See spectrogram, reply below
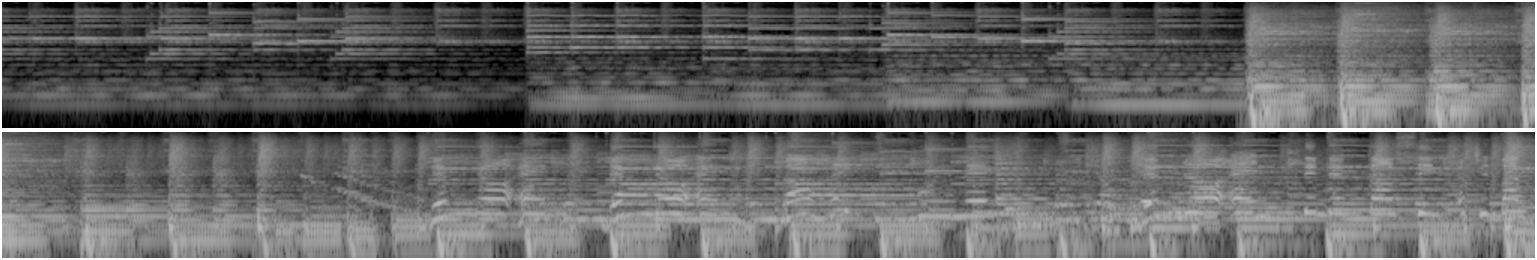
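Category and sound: jingling bells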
